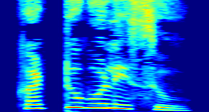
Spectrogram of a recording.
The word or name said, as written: ಗೂಡಗೊಳಿಸು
